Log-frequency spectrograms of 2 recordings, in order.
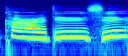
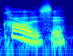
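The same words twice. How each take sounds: First: The d sound is fully pronounced. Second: The d sound is swallowed and barely heard. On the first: The speaker calls it wrong. "하지 않고" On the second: The speaker calls it right. "드가 묻혀갑니다"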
